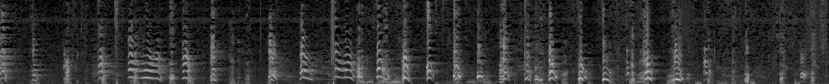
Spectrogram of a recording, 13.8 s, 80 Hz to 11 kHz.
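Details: Chimpanzees in the 18-hectare natural habitat enclosure of the Nigerian Chimpanzee Centre, Afi Mountain Drill Ranch, Nigeria, giving a dense chorus of loud, harmonic hooting and screaming calls in rapid bursts, several voices overlapping throughout.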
